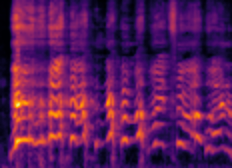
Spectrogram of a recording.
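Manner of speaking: laughing hard while turning down the move. Real, not acted. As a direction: break into a high laugh on the repeat.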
